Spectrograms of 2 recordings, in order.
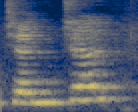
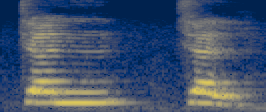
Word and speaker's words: चंचल: और च का तालु स्थान, च का उच्चारण स्थान है तालु, तो इसका मतलब इस बिंदु का उच्चारण स्थान भी तालु होगा, चंचल।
